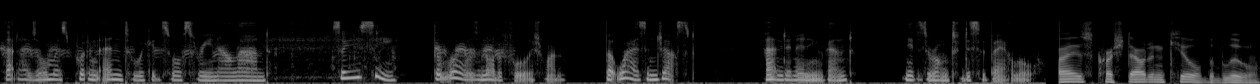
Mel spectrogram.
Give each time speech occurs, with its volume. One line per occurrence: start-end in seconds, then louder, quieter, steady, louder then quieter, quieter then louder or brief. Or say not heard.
0.0-12.5 steady.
